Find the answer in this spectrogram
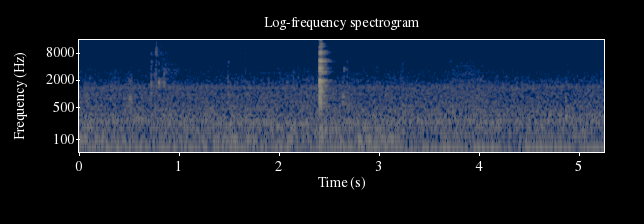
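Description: Quiet room tone with soft chewing of cake, and one sharp click about halfway through.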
